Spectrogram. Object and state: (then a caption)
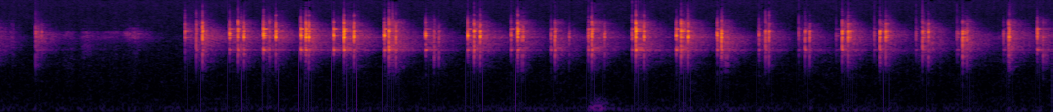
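Mosaic glass pumpkin tapped with nails. Long pink acrylic nails tap and scratch a hollow decorative pumpkin covered in mirrored glass tiles. A few faint scrapes come first, then a quick, slightly uneven run of sharp, bright clicks that ring very briefly. The sound is high and thin, with almost no low end.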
